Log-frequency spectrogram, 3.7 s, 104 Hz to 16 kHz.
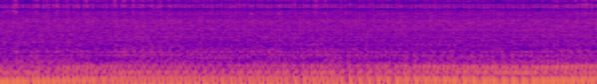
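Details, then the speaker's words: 1984 Honda V65 Sabre VF1100S, just started after sitting outside a couple of months: low, lumpy idle that wavers and stumbles instead of settling; owner suspects dirt to work out. Rough uneven idle. "got some dirt to work out doesn't she she pushing something through"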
